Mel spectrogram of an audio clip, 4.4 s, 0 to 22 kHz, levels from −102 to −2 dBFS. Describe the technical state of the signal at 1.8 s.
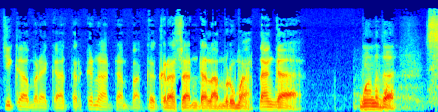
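At 1.8 s the signal is inside an automatic gain falling span, running from 1.49 to 2.79 s, just after "jika mereka terkena". Having judged the input too loud or its background noise too strong, the gain control eases its gain down by about 6 dB across that stretch, so the speech sinks gradually. What separates this from a talker moving back from the microphone, which also happens near 1.5 s, is that the room noise drops along with the voice.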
